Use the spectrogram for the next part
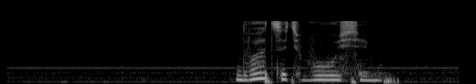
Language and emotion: Russian, sad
